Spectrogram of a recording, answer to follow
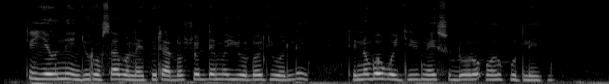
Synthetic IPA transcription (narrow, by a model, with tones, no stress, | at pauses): kɪ˦je˦wu˦ne˦˨ɲd͡ʒu˦ɾo˨sa˦bɔ˨na˨i˨pi˦ta˨lɔ˦t͡ʃwɛ˦llɛ˦me˦jo˨lo˦d͡ʒi˦o˨le˦ɡtɛ˨no˦bo˦we˨d͡ʒi˨ɾi˦nɔ˨˦i˦su˨do˦ɾo˦ʔo˦ɾpu˨le˦ɡi˦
